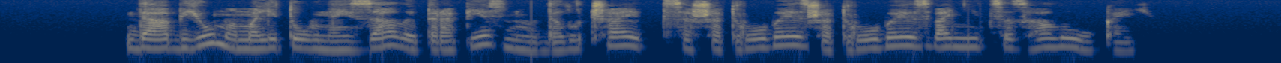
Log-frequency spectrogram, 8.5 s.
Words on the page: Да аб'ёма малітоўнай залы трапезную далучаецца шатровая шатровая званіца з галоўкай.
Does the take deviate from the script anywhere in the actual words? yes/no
no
